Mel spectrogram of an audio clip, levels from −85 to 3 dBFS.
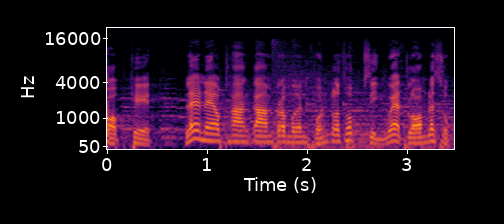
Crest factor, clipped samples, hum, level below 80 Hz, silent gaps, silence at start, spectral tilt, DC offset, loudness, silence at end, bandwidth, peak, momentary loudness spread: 16 dB; under 0.1%; none; -48 dBFS; none; 0 s; -4.5 dB/octave; under 0.1%; -25 LUFS; 0 s; 16 kHz; -8 dBFS; 8 LU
